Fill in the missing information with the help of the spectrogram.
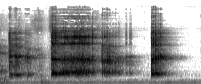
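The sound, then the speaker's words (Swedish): A run of loud belches: a short burp, then a long drawn-out one that trails off, and after a brief pause one more burp, with no talking. “Vilken drängstuga. Rapa, fisa, klia, pung som du så skämtsamt brukar säga.”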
